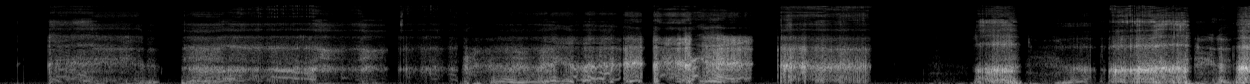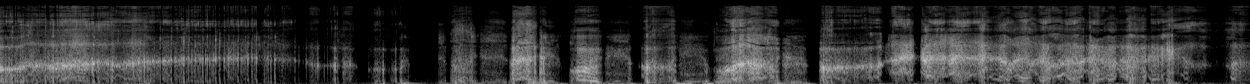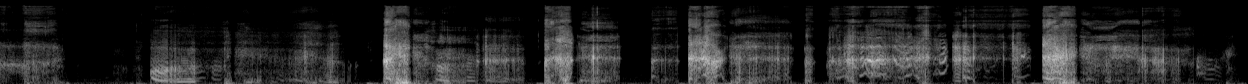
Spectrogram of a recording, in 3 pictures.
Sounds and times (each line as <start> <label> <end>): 11.1 Zombie freak biting 25.7
26.4 Zombie freak biting 37.1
